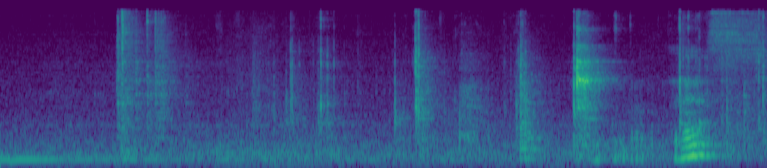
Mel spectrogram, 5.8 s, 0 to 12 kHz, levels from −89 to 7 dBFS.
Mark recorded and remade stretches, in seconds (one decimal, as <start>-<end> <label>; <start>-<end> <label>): 0.0-1.7 remade; 1.7-2.4 recorded; 2.4-5.8 remade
